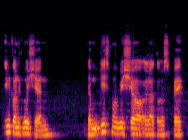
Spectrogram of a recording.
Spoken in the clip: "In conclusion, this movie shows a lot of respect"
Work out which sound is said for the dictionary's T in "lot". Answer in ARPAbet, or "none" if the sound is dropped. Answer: T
